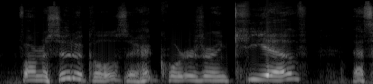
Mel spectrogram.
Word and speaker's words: Kiev: all of pharmacopia pharmaceuticals their headquarters are in kiev that's how you say it properly few jerks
